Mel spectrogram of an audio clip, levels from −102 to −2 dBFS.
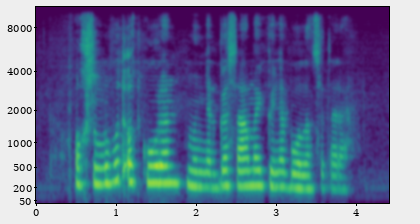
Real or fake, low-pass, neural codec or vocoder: fake; 9.9 kHz; codec, 44.1 kHz, 7.8 kbps, Pupu-Codec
